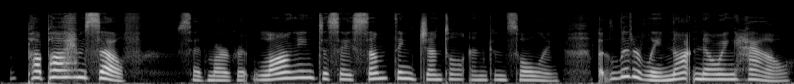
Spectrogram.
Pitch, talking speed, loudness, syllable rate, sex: 235 Hz, 120 wpm, -19 LUFS, 4.5 syllables/s, female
